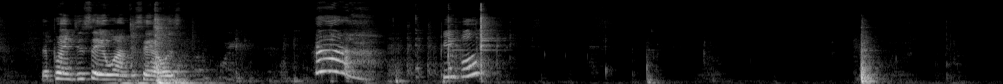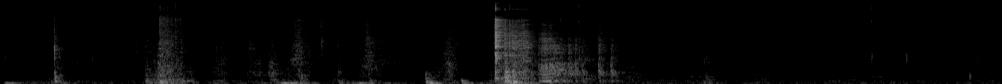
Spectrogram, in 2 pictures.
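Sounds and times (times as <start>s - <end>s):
objects knocking and clattering: 1.0s - 2.4s.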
